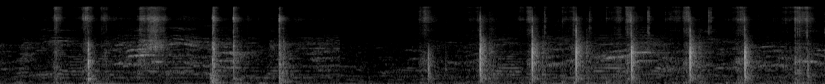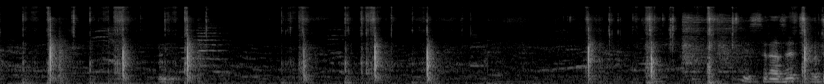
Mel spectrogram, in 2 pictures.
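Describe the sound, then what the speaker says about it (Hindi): A knife chops coriander into small pieces on a board for egg fried rice, giving a fast run of sharp, close cuts with short pauses, under soft background chatter. "धनिया काटेंगे"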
